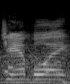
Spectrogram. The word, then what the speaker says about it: Jamboy: Jamboy, it's pronounced Jamboy, okay.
